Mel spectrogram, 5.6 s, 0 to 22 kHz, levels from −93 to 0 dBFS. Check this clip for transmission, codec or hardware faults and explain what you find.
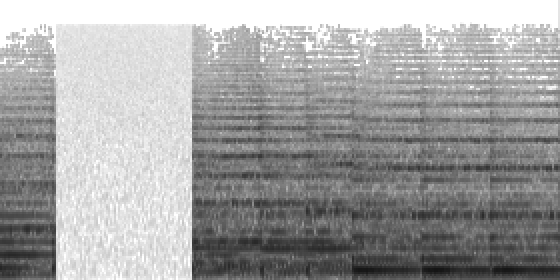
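There is one fault, an audio dropout to a faint residue. From 0.55 s to 1.93 s the sound cuts out abruptly for about 1.4 s. Only hiss remains, around 45 dB below the signal. The likely cause is a lost signal feed while the downstream path stayed live. The return is just as sudden.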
